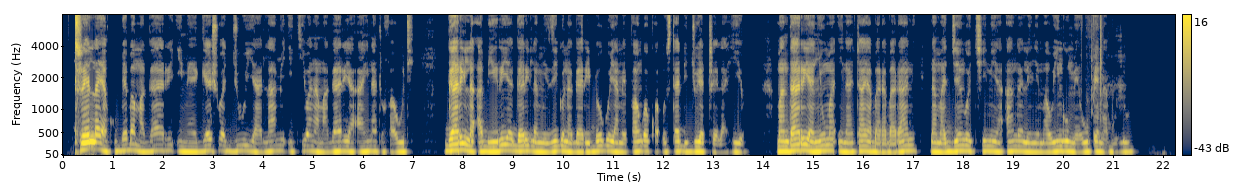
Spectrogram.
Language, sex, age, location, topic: Swahili, male, 18-24, Kisumu, finance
